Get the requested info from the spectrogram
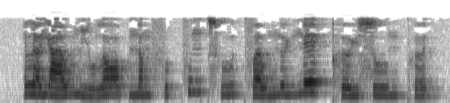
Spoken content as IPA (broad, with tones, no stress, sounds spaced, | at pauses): l ɐ˧ j aː˨˥ w m iː˨˩ w l ɔː˧ p̚ ŋ ɐ˨˧ m f ʊ˨ k̚ f ʊ˥ ŋ t͡sʰ uː˨˥ t̚ f ɐ˨ w n̪ ɵ˧ ɥ ŋ ɛː˥ k̚ pʰ ɵ˨ ɥ s uː˨ m pʰ ɵ˨˥ t̚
